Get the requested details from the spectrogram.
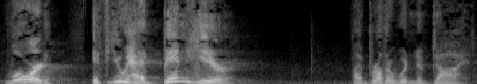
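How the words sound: It sounds disappointed and angry.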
